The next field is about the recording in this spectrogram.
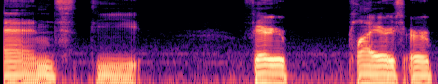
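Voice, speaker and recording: A man in his forties with a creaky, hoarse voice and vocal fry, talking casually and haltingly to camera. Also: low-pitched, completely flat delivery, a little mellow, dry recording. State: hoarse, recovering from illness. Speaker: vlogger. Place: inside a parked car.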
